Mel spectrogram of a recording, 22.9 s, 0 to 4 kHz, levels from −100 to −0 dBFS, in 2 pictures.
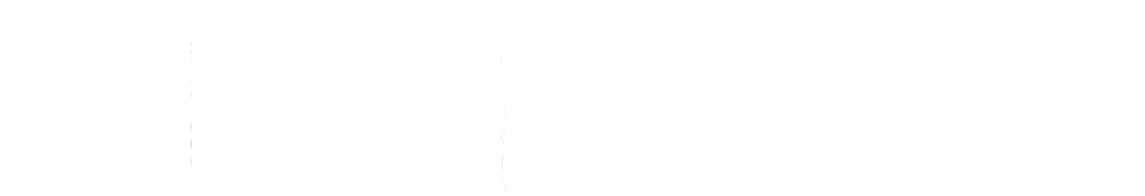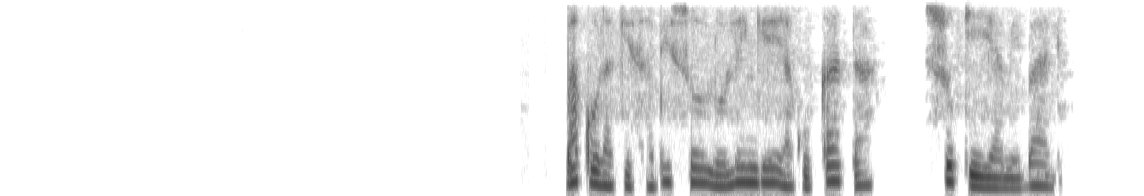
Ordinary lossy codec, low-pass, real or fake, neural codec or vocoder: Opus, 64 kbps; 3.6 kHz; real; none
